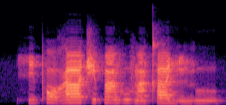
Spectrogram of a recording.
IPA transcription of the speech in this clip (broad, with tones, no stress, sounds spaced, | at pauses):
h i˨ pʰ ɔ˦˨ ɣ aː˦ t͡ʃ ɪ˦ p ã˦ v u˦ v ã˨˦ kʰ aː˦ ɲ ĩ˨ ŋ uː˦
